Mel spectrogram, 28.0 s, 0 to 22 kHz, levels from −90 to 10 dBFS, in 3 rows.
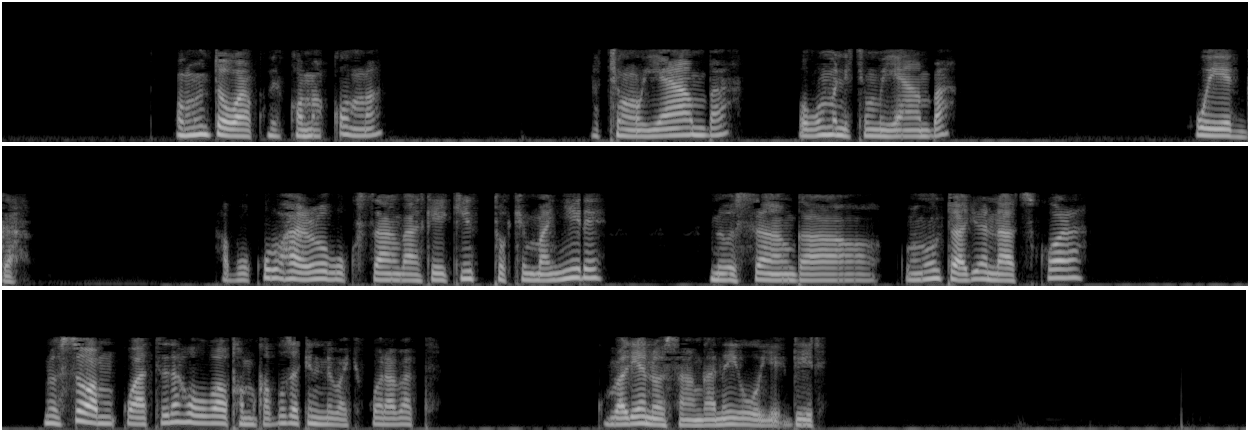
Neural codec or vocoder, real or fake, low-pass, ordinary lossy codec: none; real; 5.4 kHz; MP3, 32 kbps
